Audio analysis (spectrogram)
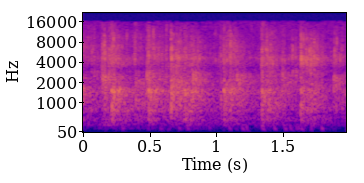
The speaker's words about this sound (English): Give yourself a hand clap for that. Amen.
